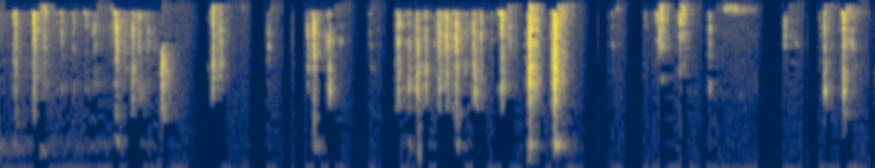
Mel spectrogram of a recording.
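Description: Someone types a name on a computer keyboard: many light, faint key clicks in irregular bursts and short runs, separated by brief pauses, with no talk.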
